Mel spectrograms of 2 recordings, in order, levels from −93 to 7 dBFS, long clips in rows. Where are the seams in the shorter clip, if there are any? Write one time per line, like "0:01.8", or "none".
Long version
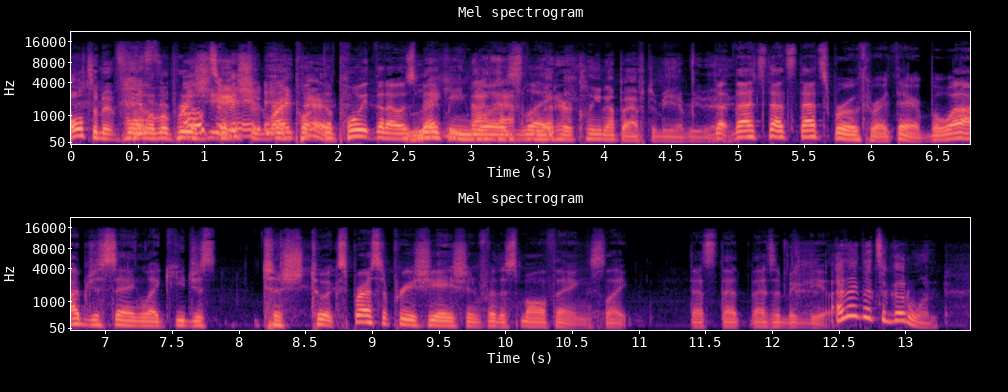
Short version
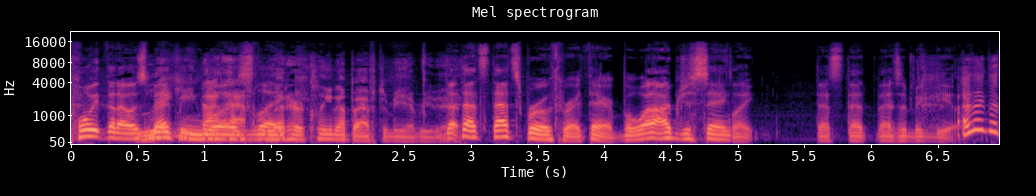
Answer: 0:02.9
0:04.9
